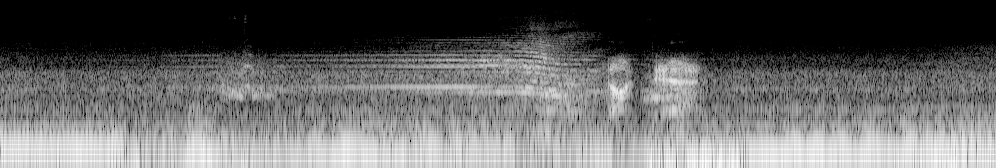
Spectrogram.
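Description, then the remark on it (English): A small car's engine, sounding like a Japanese kei car, drones steadily, then its pitch sweeps upward as it approaches, with a couple of brief higher whines before settling back to a constant hum. “This thing sounds like one of those, like, Japanese K cars, almost.”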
